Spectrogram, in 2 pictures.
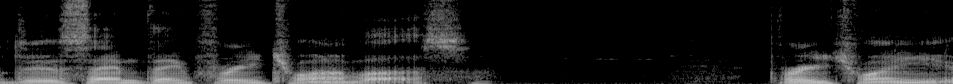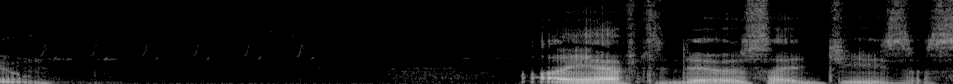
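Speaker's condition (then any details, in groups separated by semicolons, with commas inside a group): Multiple sclerosis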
